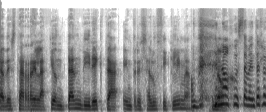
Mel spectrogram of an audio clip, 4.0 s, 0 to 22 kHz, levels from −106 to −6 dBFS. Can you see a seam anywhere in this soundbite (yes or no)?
yes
